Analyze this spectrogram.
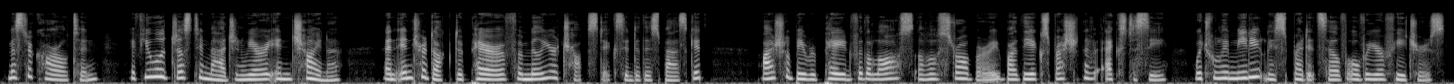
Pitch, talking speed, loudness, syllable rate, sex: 245 Hz, 180 wpm, -17 LUFS, 5.7 syllables/s, female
